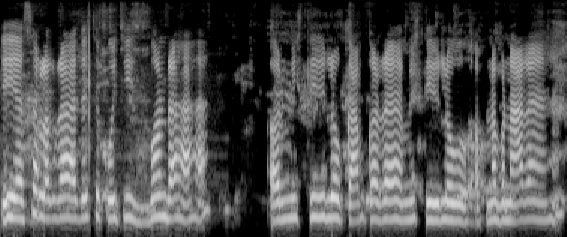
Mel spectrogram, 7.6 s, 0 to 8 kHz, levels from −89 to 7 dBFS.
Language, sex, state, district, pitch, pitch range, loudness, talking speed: Hindi, female, Bihar, East Champaran, 235 Hz, 220-255 Hz, -14 LUFS, 200 wpm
